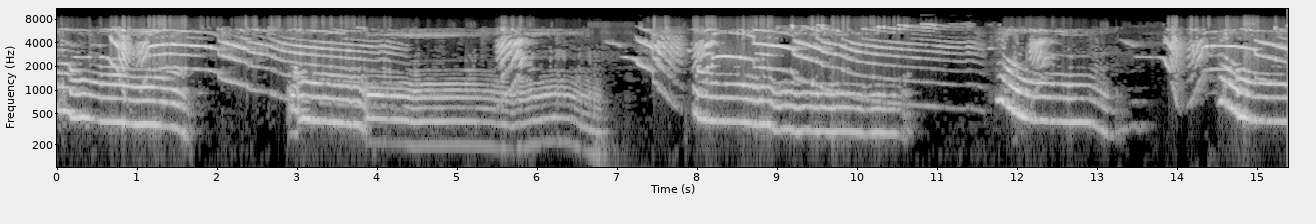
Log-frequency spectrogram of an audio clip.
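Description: Rubber monkey squeaky toy squeezed underfoot, giving five long squeals that jump up and then slide down in pitch.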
